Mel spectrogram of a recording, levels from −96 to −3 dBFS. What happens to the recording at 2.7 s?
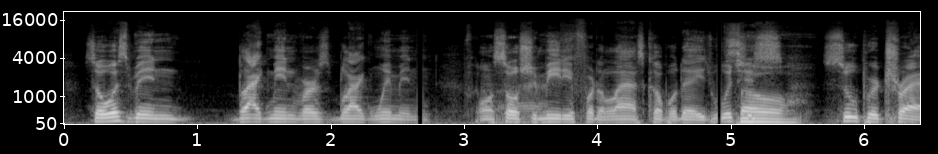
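The speech drops out completely from 2.65 to 2.69 s, a gap of about 46 ms. This is a Bluetooth stall. The sound stops dead, then resumes. That pattern is likely caused by radio interference delaying packets on the wireless link. The headphones' buffer empties, so playback halts briefly. Once the retransmitted packets arrive, audio continues.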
